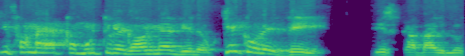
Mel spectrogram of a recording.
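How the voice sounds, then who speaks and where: A man talking very fast, with very wide swings in pitch. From Rio de Janeiro, Brazil. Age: 50s. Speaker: nightlife and events executive. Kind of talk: podcast interview.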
